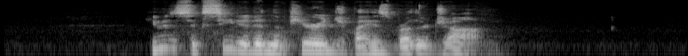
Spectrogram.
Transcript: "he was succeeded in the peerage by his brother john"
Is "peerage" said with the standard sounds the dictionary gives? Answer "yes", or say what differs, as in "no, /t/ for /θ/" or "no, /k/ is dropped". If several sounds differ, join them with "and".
yes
